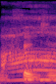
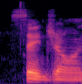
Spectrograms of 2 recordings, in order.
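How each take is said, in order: First: The words are run together into one quick word. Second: Both words are pronounced fully and separately.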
